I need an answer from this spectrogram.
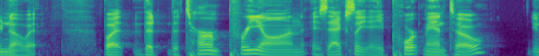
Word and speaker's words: prion: the prion hypothesis, and he pronounces it prion, and so I figured that's probably what the rest of us should do.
